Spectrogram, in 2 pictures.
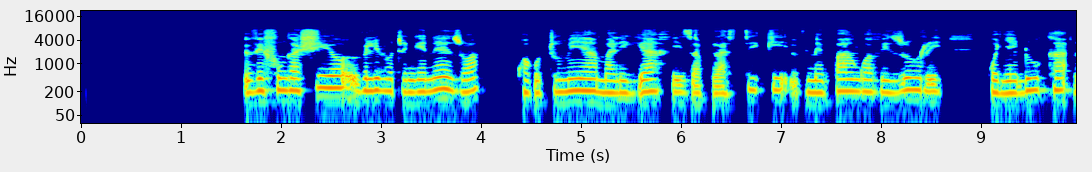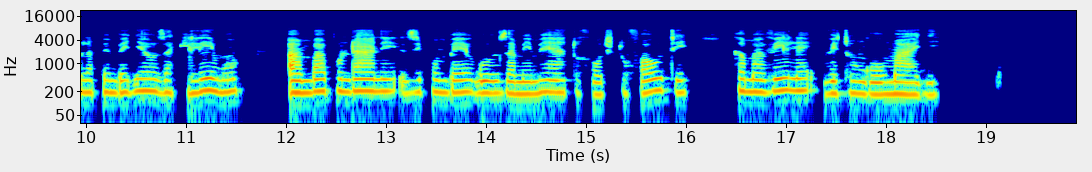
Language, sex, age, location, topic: Swahili, female, 36-49, Dar es Salaam, agriculture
